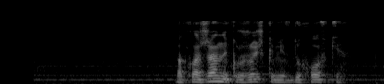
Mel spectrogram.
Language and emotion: Russian, neutral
